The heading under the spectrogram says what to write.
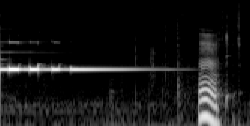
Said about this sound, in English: Give me that round three bell. Or whatever round it is. I already forgot.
